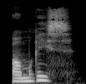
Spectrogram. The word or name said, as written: omrids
